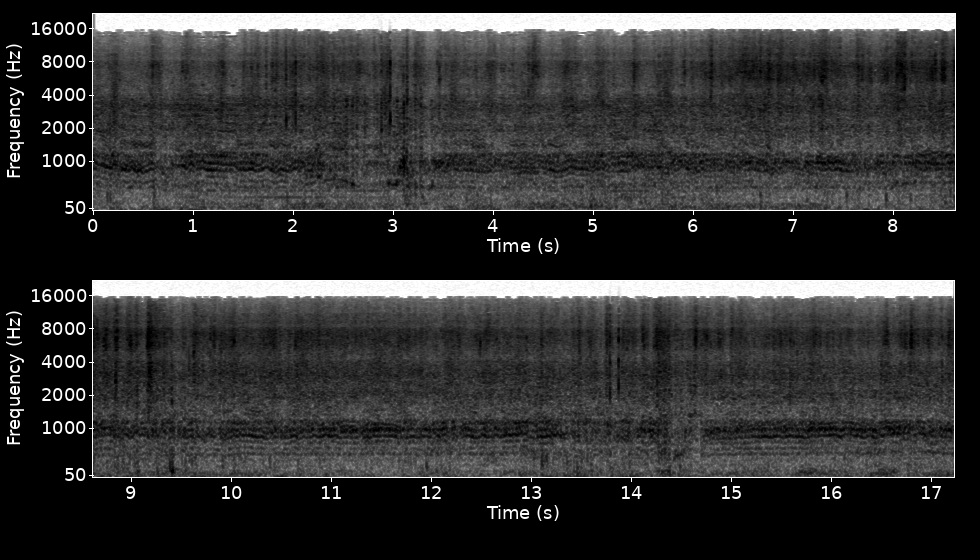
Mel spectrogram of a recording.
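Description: An electric bike motor whines steadily.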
